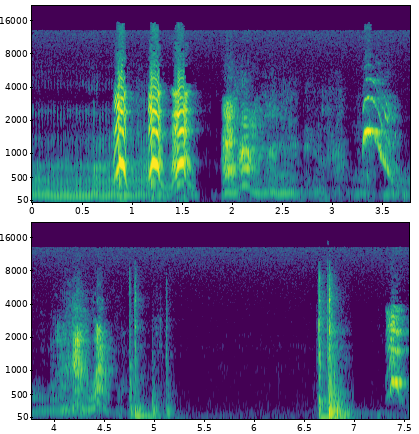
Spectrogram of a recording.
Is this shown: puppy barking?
yes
